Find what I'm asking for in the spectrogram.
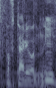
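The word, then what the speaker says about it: повторённый: А повторенное или повторенное, учитывая, что ежа, оно должно быть обычно под ударением, все дела. Как правильно? – Вот здесь а, есть варианты, но они неравноправны. – Угу. – Нам с вами в эфире перед микрофоном следует говорить повторенный, угу.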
